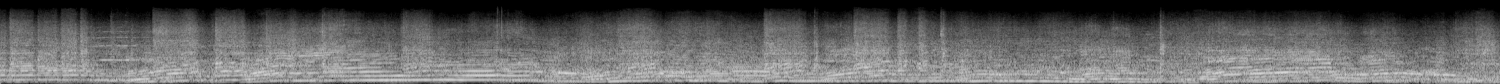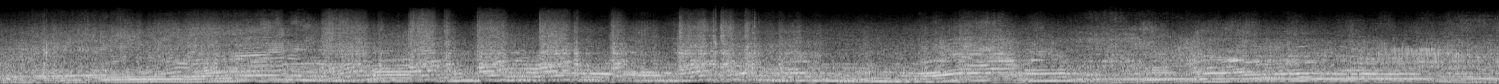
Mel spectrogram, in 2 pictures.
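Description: Several demolition derby cars' engines revving hard and easing off over and over, their pitches rising and falling across one another, with repeated sharp knocks and bangs.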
